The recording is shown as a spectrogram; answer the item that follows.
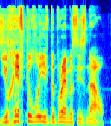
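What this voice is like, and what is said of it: Poor put-on Russian accent. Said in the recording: “It's like me doing a Russian accent ... it kind of reminds me of my Natasha. It's not good. It needs a lot of work.”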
